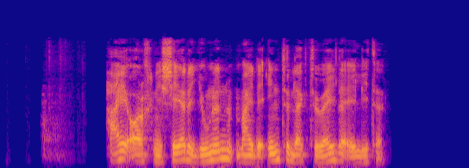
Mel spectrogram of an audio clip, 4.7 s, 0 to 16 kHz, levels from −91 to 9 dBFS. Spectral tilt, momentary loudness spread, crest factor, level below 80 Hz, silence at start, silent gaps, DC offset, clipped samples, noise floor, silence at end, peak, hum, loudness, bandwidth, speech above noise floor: -4.5 dB/octave; 8 LU; 16 dB; -52 dBFS; 1.05 s; none; under 0.1%; under 0.1%; under -90 dBFS; 0.85 s; -2 dBFS; none; -16 LUFS; 7.8 kHz; over 74 dB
